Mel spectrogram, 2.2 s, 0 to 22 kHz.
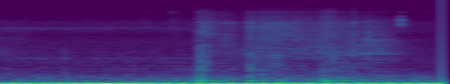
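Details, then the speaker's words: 2011 Lincoln MKX running after its leaking brake booster was replaced to fix a soft brake pedal: only a low, steady engine rumble with no vacuum hiss or whistle, and the brakes feel good. "Started it up. I don't hear any noise. Brakes feel good."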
